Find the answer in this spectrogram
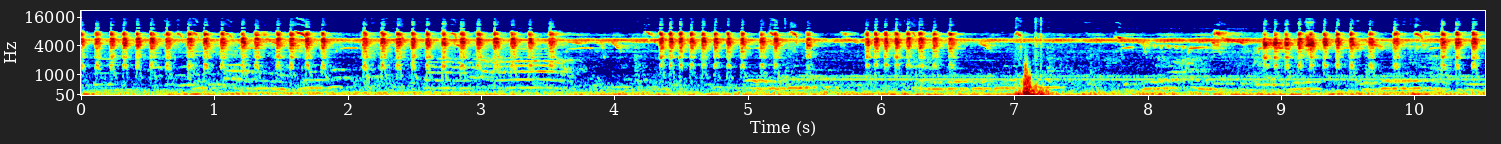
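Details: Eurasian tree sparrow delivering repeated bouts of quick, sharp high chirps, each bout lasting a second or two with short gaps, plus a single loud click and a faint low steady hum.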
